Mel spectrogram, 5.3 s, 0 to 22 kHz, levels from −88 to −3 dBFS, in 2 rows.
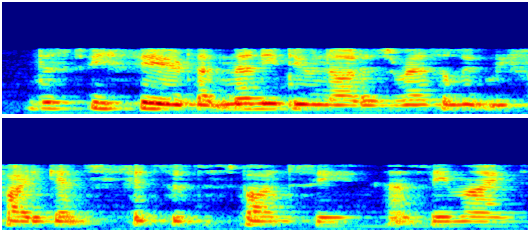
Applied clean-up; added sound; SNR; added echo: none; none; none; reverberation time 0.2 s.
